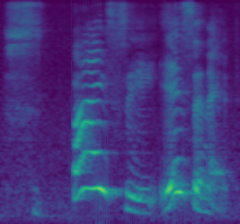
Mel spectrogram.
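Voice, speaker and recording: A woman voicing an excitable, pushy young pig friend in a children's picture book, with drawn-out, emphatic exclamations. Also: mid-range voice, heavily acted. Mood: eager. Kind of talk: animated children's picture-book read-aloud.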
